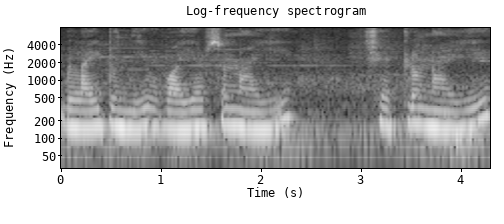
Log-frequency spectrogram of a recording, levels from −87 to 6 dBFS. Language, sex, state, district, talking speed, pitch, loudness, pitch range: Telugu, female, Andhra Pradesh, Visakhapatnam, 85 wpm, 150 Hz, -14 LUFS, 145-160 Hz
